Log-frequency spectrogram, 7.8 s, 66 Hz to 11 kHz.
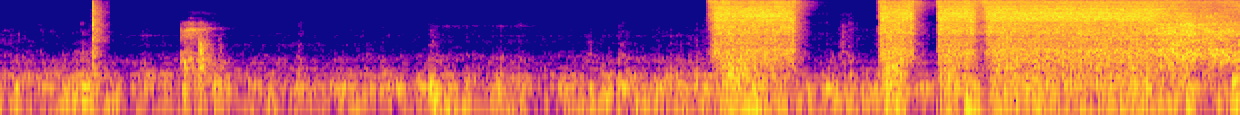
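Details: Craftsman air compressor after its broken regulator was repaired, tank at 80 psi and regulator turned up: quiet at first, then loud steady hiss bursts as air rushes from the outlet; output pressure now rises normally.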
